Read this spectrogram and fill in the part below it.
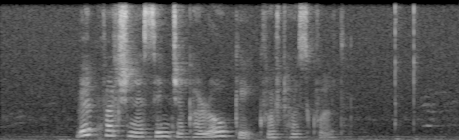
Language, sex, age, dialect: Faroese, female, 36-60, Suðurstreymoy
